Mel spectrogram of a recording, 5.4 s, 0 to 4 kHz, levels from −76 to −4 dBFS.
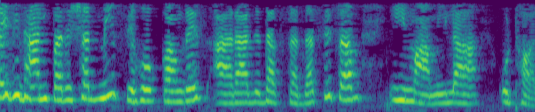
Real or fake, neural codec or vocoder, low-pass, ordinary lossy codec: real; none; 3.6 kHz; MP3, 32 kbps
